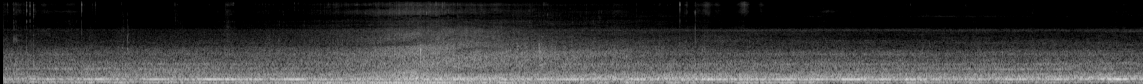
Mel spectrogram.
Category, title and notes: Sound effects > Vehicles
25tram passingintown
There is a tram passing by in the city center of Tampere. There is a car passing by as well, and especially in the beginning some walking steps of a human can be heard in the audio clip as well. Recorded on a samsung phone.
